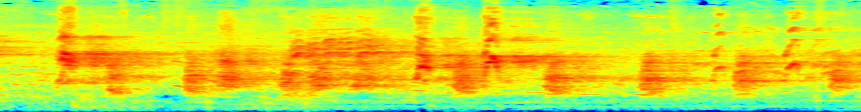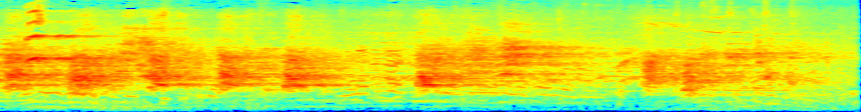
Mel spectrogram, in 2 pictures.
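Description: A dog barking and yipping over and over, about one or two barks a second, the excited barking of a dog running an agility course, with a handler's voice calling out among the barks.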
